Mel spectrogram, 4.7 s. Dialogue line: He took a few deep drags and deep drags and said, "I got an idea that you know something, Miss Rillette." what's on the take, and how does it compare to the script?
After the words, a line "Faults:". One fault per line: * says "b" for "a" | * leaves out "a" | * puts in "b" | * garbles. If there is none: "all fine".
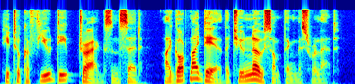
He took a few deep drags and said, "I got an idea that you know something, Miss Rillette."
Faults:
* leaves out "deep drags and"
